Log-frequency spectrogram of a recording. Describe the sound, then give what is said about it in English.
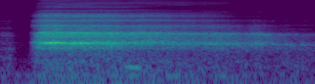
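A breathing exercise: the breath starts abruptly, then a long, soft, airy exhalation slowly fades over about three seconds, with no voices. “I want you to take a quick breath in, hold it for twice as long, and let it out for four times as long.”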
